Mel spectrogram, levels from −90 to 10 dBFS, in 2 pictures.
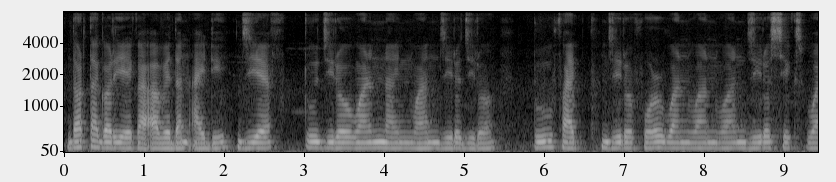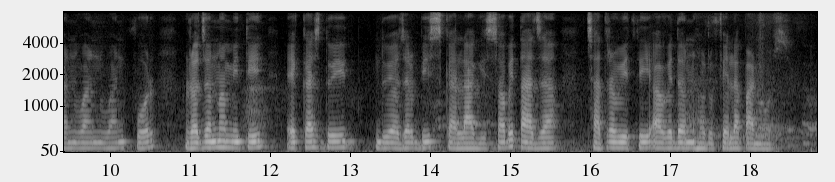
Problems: none marked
